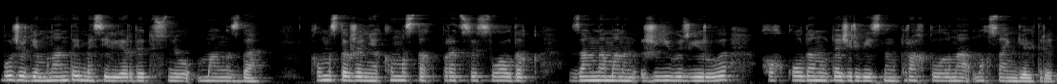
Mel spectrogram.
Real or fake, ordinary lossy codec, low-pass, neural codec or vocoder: real; none; none; none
